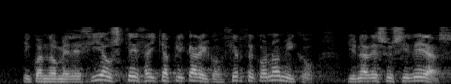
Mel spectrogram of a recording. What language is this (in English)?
Spanish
